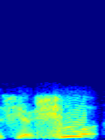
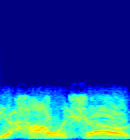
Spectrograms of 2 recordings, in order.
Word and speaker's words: Yeshua: You're going to hear a lot of Jesus tonight, but please know that there was no J in the Hebrew and that his name was Yeshua. Many pronounce it Yahawashah or variations of that name.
